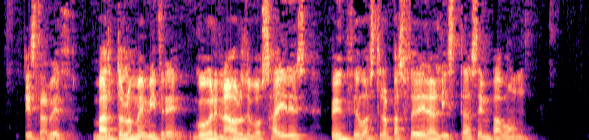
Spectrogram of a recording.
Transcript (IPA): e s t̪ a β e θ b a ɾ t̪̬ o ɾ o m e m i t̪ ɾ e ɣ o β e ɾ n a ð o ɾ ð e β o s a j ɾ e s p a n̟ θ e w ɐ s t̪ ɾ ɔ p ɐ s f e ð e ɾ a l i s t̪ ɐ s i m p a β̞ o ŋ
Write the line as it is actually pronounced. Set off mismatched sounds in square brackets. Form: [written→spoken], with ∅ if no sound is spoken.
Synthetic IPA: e s t̪ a β e θ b a ɾ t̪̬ o [ɾ→l] o m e m i t̪ ɾ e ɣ o β e ɾ n a ð o ɾ ð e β o s a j ɾ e s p [a→e] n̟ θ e w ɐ s t̪ ɾ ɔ p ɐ s f e ð e ɾ a l i s t̪ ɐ s [i→e] m p a β̞ o ŋ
